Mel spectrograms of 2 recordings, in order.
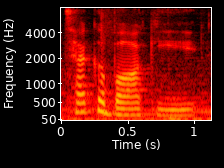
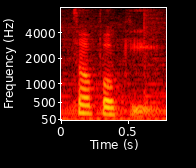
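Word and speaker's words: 떡볶이: I remember asking my friend, "Yeah, I love teaaki." And she's Korean, so she's like, "What? What are you saying?" And I'm like, "You know, teabaki." And she's like, "How do you spell it? She's like, "Oh, Topoki." And I'm like, "Oh, that is so that sounds so much better than what I was trying to say."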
